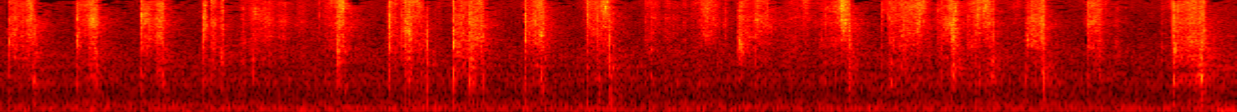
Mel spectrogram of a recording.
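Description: Tarot deck shuffled by hand: a faint, quick run of card flicks, several a second.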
